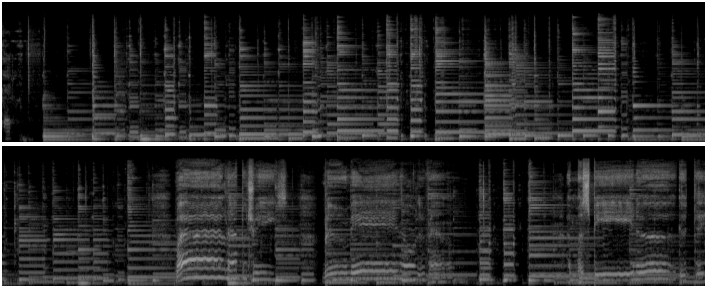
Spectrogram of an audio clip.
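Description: Solo acoustic guitar playing a song's opening, starting about a second in. A man's voice comes in singing over it about two-thirds of the way through, in a few held, wavering phrases.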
